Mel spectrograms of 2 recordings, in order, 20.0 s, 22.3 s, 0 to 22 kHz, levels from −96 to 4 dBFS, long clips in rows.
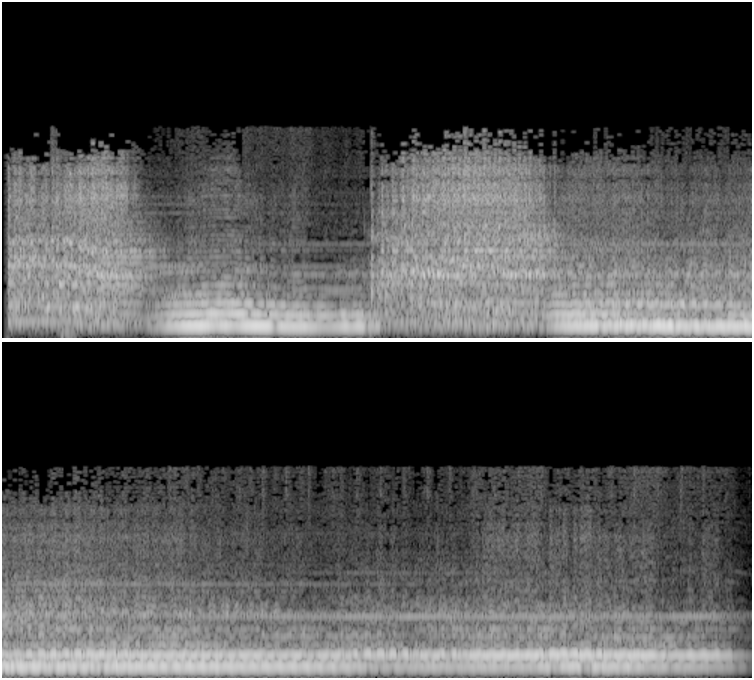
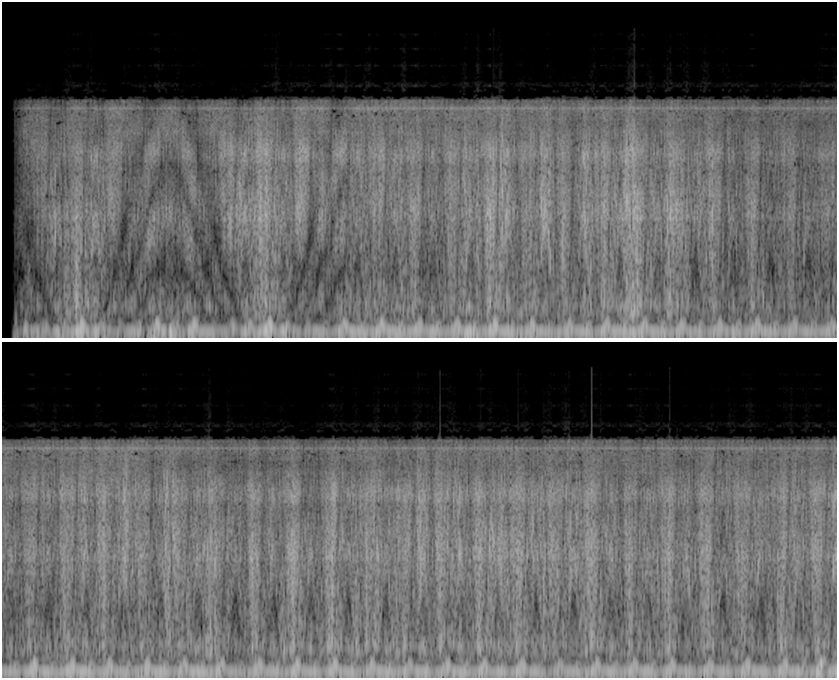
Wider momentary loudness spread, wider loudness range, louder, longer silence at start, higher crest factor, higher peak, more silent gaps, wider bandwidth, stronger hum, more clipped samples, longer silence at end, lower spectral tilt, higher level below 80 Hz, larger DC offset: about the same, 7 LU vs 8 LU; about the same, 3 LU vs 4 LU; first, -19 LUFS vs -25 LUFS; about the same, 0.05 s vs 0.15 s; second, 12 dB vs 24 dB; about the same, -6 dBFS vs -4 dBFS; neither; second, 5.6 kHz vs 8.8 kHz; neither; neither; about the same, 0.05 s vs 0 s; first, -12.5 dB/octave vs -2 dB/octave; about the same, -32 dBFS vs -34 dBFS; neither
